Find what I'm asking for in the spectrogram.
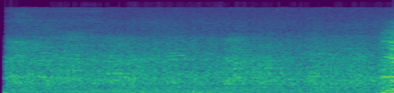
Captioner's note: chatter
